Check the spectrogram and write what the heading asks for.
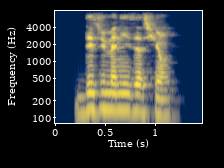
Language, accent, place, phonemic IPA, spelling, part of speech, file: French, France, Lyon, /de.zy.ma.ni.za.sjɔ̃/, déshumanisation, noun, LL-Q150 (fra)-déshumanisation.wav
- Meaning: dehumanization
